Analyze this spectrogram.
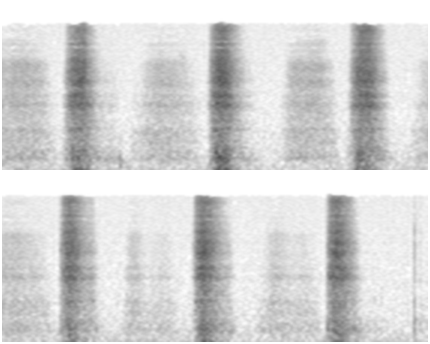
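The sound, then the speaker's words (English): Breath of fire breathing exercise: six sharp, forceful exhales are pumped out from the core muscles at a steady, quick rhythm, with quiet passive inhales between each puff. “And try not to think about the inhale, that just happens naturally. Rather, think about pumping the breath out through your core muscles. It sounds something like this.”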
